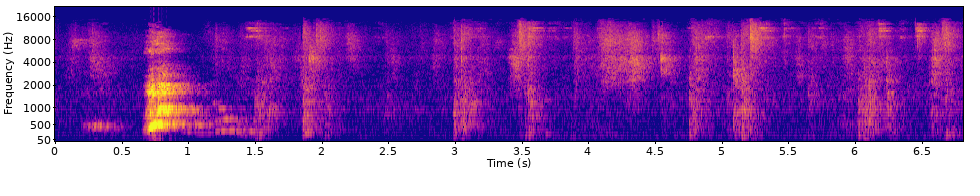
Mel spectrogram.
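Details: Border collie playing a little ball game in a garage. One loud, sharp bark near the start, followed by a series of softer thuds and knocks spread through the rest of the recording.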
